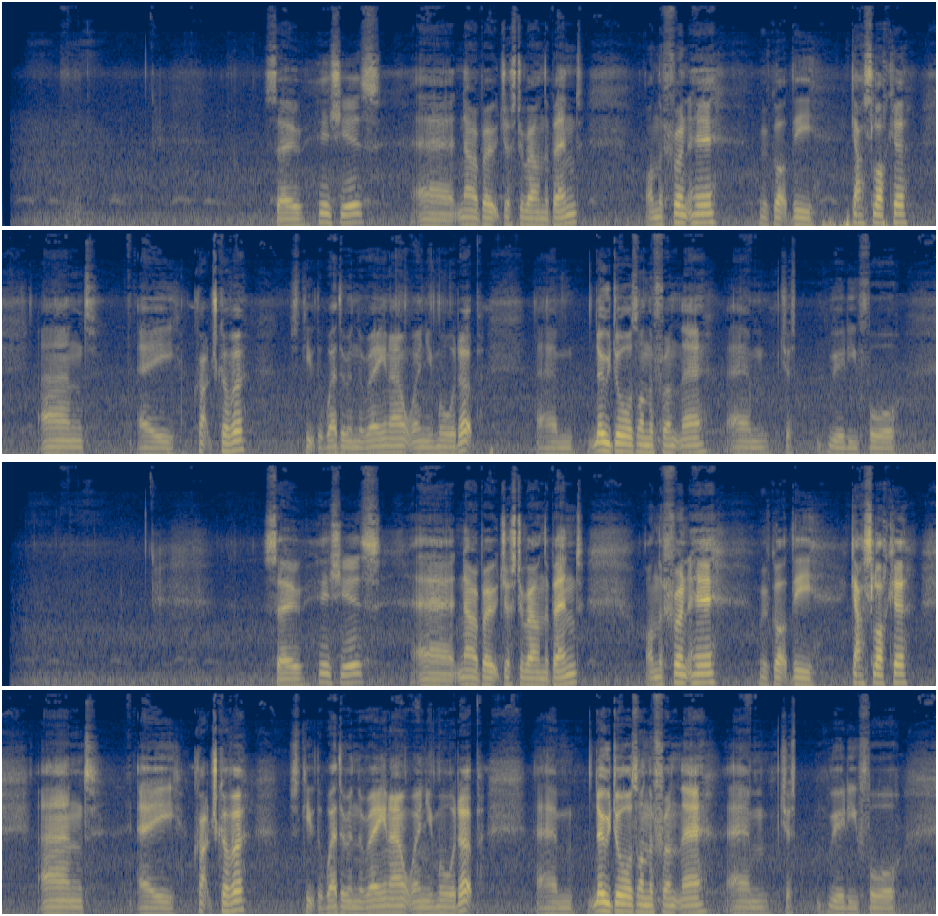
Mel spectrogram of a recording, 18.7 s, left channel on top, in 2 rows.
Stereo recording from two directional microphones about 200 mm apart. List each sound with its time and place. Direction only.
2.6 s speech: centre (ahead or behind)
2.9 s speech: 20° left (ahead or behind)
4.1 s speech: 5° right (ahead or behind)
